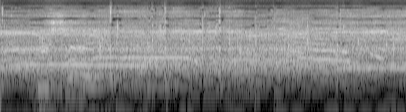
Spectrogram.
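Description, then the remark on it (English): A large live concert crowd in San Diego cheers steadily at night, a dense wash of voices with scattered whoops and shouts rising above it, loud and continuous from start to finish. “We got a beautiful crowd. We love y'all. Thank you.”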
